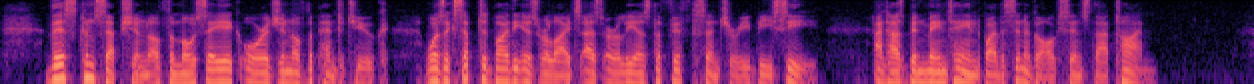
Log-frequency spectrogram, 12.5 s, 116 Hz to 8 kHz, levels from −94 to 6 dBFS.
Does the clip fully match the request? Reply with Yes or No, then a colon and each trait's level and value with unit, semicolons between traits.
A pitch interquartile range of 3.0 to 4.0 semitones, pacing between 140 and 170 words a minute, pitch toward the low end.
No: average, 4.4 semitones; average, 150 wpm; low, 105 Hz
